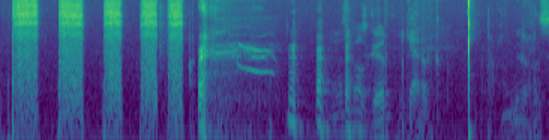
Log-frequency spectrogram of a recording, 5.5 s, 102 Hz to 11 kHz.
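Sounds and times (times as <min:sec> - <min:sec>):
mace spray hissing out of a canister: 0:00.1 - 0:02.0
speech: 0:02.9 - 0:04.4, 0:05.2 - 0:05.4.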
